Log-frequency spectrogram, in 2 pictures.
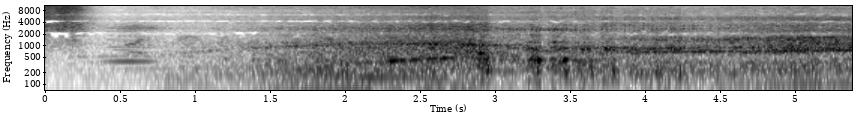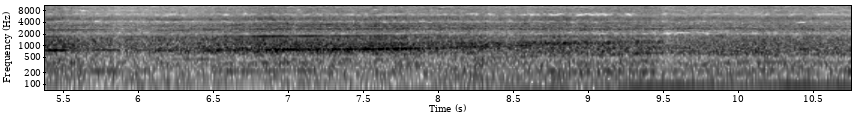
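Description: A 2016 New Flyer XN40 bus, powered by a Cummins Westport ISL-G natural-gas engine through an Allison B400R automatic transmission, pulling away from a stop and accelerating. A brief burst of noise comes right at the start; then the bus grows loud within a couple of seconds, with a whine that climbs in pitch as it gathers speed.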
